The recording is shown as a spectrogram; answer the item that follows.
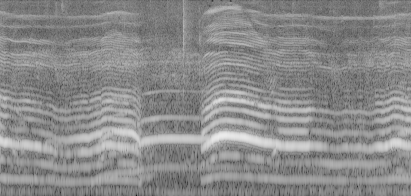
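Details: Fighting domestic cats give a continuous low moaning yowl that bends upward and swells around the midpoint, with a second voice wavering alongside it throughout.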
